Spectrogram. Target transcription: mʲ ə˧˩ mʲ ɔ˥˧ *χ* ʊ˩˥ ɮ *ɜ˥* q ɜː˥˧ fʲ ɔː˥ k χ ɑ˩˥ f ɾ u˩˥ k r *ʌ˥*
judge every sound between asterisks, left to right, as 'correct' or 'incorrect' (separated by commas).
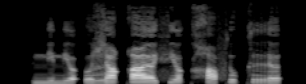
incorrect, correct, incorrect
